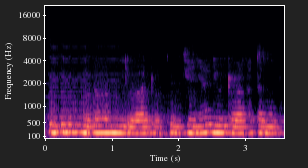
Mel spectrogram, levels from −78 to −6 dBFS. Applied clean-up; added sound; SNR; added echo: neural separator model SepFormer DNS4.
